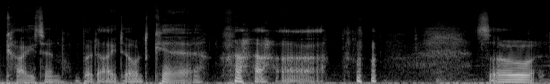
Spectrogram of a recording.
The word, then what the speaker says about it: chitin: strange and I realized I'm pronouncing chitin wrong it's actually kiten but I don't care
